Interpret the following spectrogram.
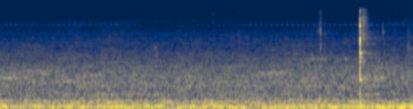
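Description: Quiet room hum with faint handling of Kevlar rope fibres, and one sharp click about three and a half seconds in.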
